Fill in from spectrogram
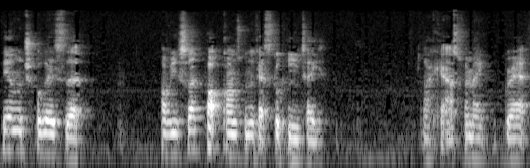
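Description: A man's voice: mid-range voice, fairly even intonation, quick pace. A man giving a casual spoken product review, rambling and hesitant, often restarting his phrases. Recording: roomy echo.

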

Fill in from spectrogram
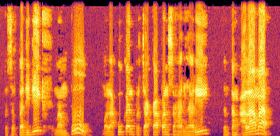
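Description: A man's voice: mid-range voice, sharp tone. A man with an Indonesian accent teaching a recorded Arabic lesson for children, drawing out words and repeating them for pupils to echo.

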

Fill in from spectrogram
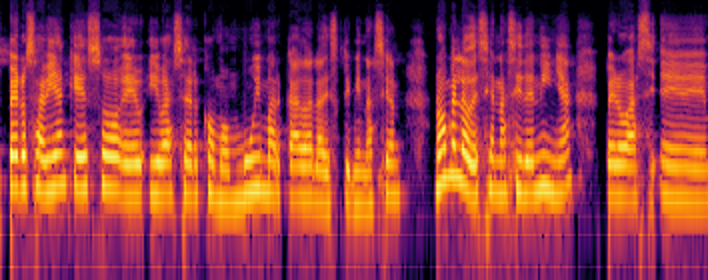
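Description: A linguist from Oaxaca, Mexico, whose first language is Mixe, gives a public talk as a guest speaker at a book festival. Her medium-pitched, slightly mellow voice is recorded dry and close, and she explains things reflectively, often restarting her sentences.

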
